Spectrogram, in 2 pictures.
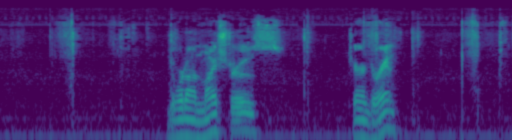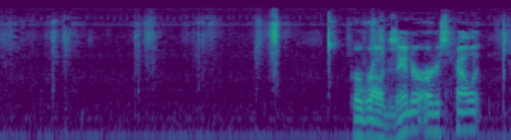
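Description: Trading cards slide and flick softly against one another.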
